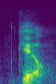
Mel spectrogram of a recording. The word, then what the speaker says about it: Guil: Am I pronouncing it right? Guile? G-U-I-L or Gil? Guile first or Gil second? Gil.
